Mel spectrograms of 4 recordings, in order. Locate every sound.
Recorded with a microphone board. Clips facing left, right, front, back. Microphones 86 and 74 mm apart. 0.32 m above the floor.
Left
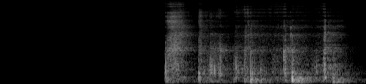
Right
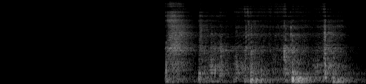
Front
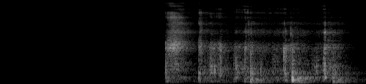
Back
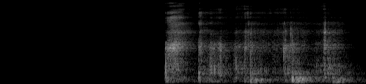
1.6 s running footsteps: 110° left, 1.3 m; by 3.4 s 55° left, 3 m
